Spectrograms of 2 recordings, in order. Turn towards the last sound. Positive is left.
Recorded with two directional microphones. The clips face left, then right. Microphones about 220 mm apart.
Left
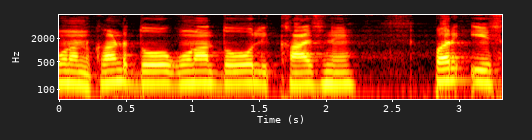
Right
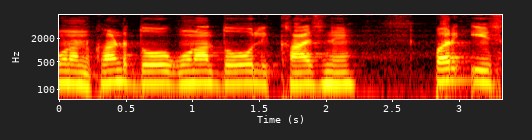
turn(degrees=50)  # may be behind; listen again after turning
